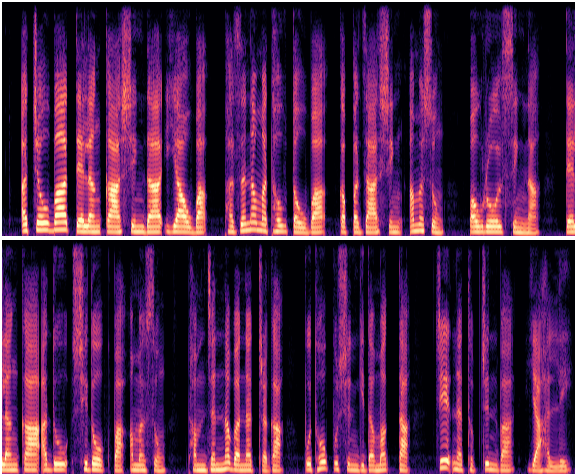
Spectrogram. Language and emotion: Manipuri, neutral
